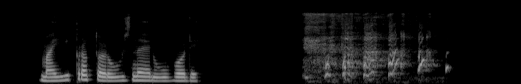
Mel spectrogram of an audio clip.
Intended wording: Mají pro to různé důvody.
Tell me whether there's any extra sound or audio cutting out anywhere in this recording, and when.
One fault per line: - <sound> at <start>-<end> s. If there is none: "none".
- laugh at 3.0-4.6 s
